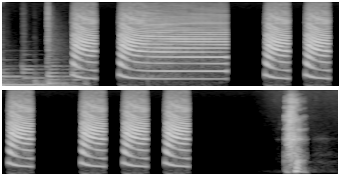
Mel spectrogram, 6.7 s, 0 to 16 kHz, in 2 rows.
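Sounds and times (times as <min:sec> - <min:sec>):
loud air horn blasts spelling a word in Morse code: 0:00.7 - 0:05.3.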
